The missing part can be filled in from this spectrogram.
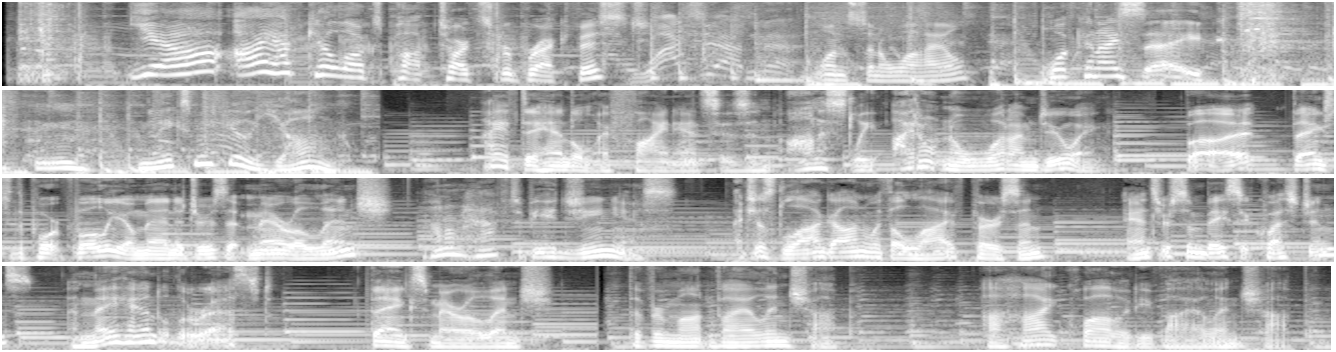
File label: Commercial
